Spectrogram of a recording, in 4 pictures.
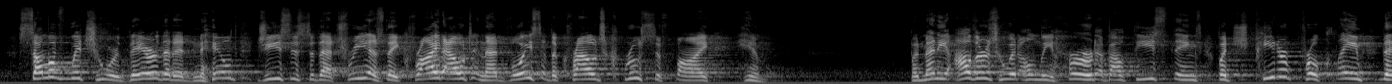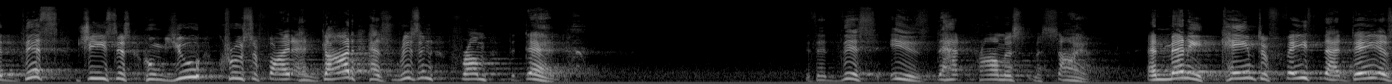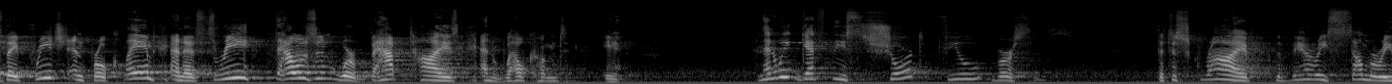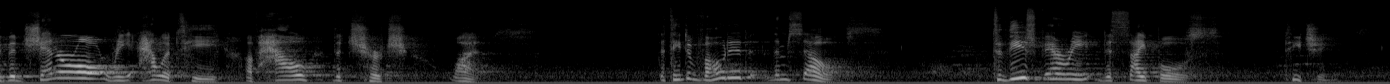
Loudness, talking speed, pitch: -27 LUFS, 115 wpm, 220 Hz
